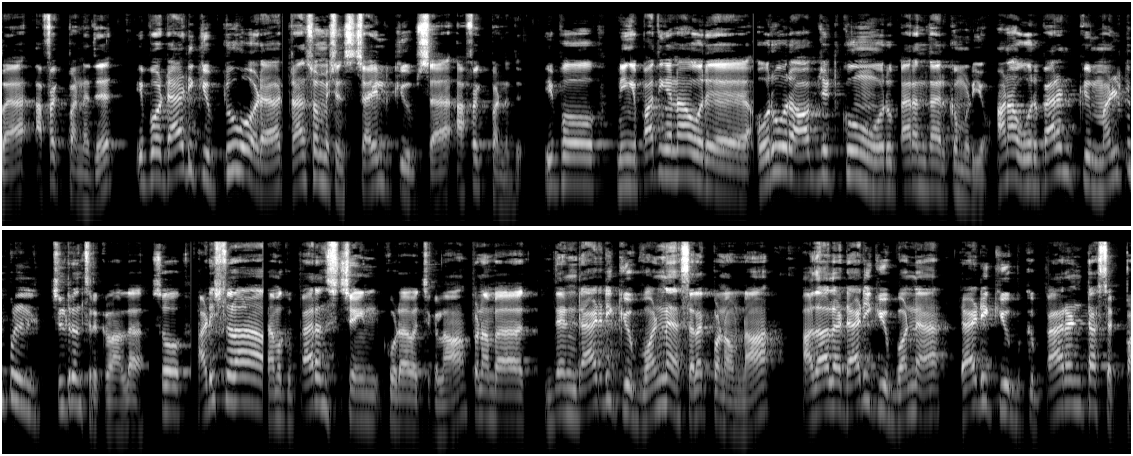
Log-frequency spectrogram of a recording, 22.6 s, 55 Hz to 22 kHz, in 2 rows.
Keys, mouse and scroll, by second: 2.7 click, 3.1 r, 5.5 click, 6.0 scroll down 1, 8.1-8.5 scroll down 2, 8.1 r, 8.9 g, 9.9 s, 16.3 click, 17.8 click, 18.5 shift+click, 21.2 ctrl+p.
